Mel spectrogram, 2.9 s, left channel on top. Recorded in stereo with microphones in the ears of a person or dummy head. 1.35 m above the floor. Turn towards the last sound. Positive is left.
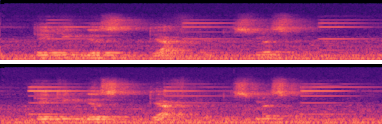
turn(degrees=-10)  # may be behind; listen again after turning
